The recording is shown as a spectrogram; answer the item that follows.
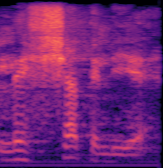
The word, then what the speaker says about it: Le Chatelier: El principio rector recibe el nombre de principio de, se escribe Le Chatelier, pero se pronuncia Le Chatelier, francés, principio de Le Chatelier.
